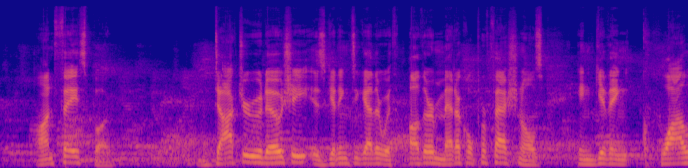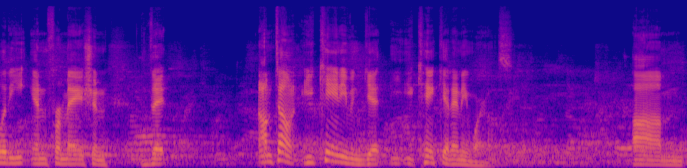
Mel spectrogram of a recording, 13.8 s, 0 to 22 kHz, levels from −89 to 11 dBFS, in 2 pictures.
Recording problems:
chatter from many people; noticeable; throughout; 15 dB below the speech

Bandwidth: 18.5 kHz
